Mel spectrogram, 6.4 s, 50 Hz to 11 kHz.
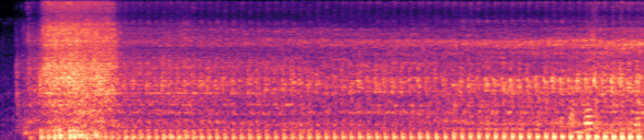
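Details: Hero HF Deluxe BS6 100cc motorcycle after clutch plate replacement, test start: burst of revs then steady even putter at idle; normal idle.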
